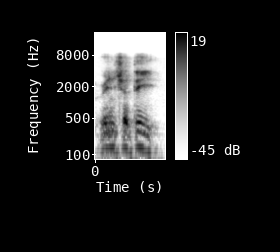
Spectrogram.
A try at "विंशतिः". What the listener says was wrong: Vimshatihi. Visarga is there.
